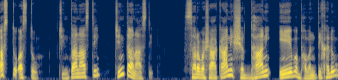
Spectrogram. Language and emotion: Sanskrit, neutral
